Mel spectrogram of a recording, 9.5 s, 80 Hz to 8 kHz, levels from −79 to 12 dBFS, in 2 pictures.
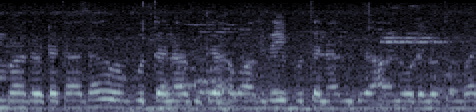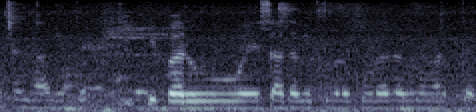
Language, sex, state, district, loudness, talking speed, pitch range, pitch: Kannada, female, Karnataka, Belgaum, -20 LUFS, 80 wpm, 185-195 Hz, 190 Hz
